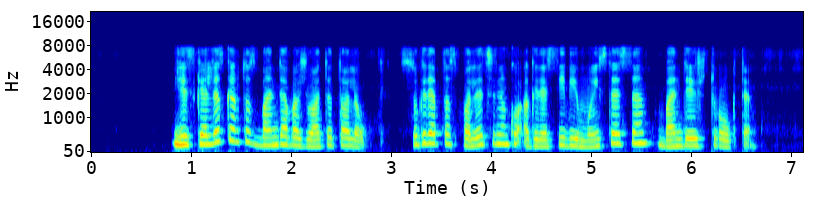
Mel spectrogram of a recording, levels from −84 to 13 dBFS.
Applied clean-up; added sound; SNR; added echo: neural separator model SepFormer DNS4.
